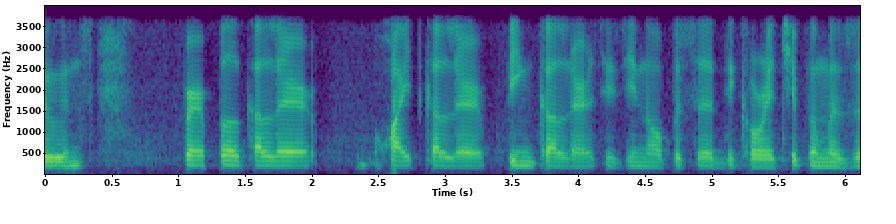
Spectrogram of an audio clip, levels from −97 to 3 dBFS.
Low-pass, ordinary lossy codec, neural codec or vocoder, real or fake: 3.6 kHz; none; none; real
